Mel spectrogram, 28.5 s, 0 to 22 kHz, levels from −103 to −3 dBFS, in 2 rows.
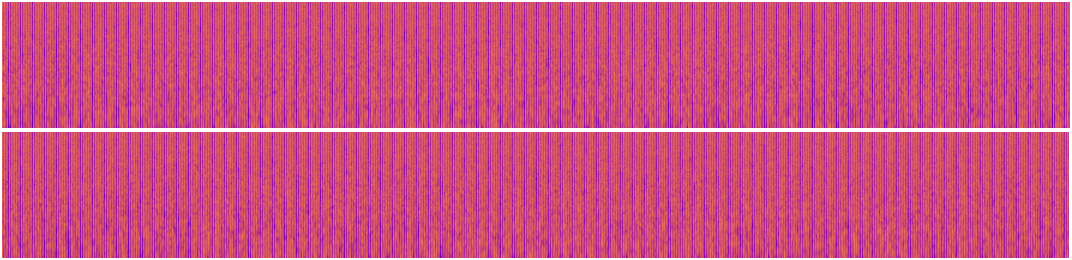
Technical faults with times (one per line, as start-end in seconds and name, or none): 0.00-28.47 compressed stream played as audio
